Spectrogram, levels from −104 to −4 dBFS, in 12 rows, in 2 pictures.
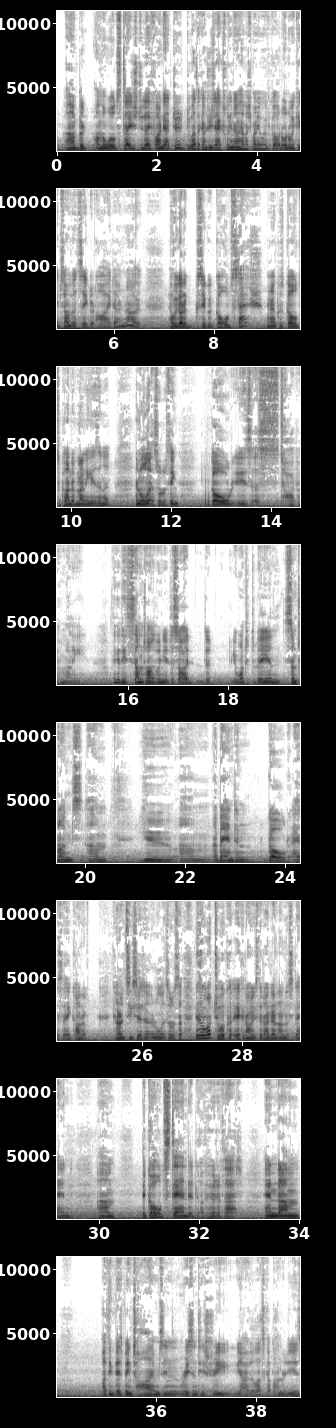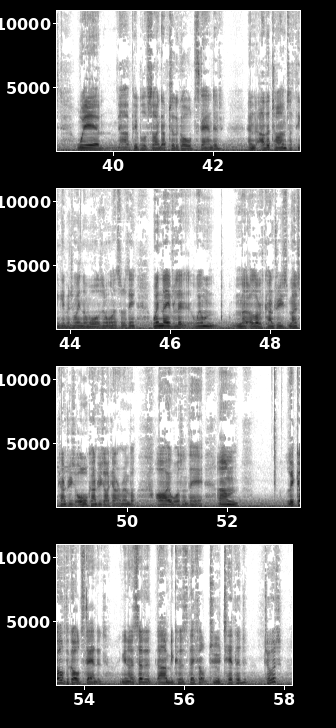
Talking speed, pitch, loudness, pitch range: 195 wpm, 105 Hz, -26 LUFS, 95-120 Hz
